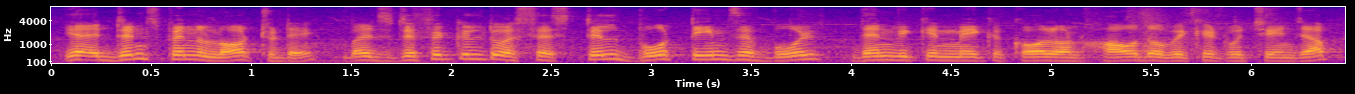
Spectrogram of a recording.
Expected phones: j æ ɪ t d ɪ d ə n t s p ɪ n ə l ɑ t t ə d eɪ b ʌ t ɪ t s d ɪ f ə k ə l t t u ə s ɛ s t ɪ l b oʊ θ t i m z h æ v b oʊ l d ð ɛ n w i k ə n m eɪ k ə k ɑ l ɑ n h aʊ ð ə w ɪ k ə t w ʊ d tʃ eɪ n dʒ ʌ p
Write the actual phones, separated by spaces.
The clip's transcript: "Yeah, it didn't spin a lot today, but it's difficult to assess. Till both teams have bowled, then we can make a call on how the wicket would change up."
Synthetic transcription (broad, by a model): j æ ɪ t d ɪ d ə n t s p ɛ n ə l ɑ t t ə d eɪ b ʌ t ɪ t s d ɪ f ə k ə l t t u ə s ɛ s t ɪ l b oʊ t t i m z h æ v b oʊ l d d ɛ n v i k ə n m eɪ k ə k ɑ l ɑ n h aʊ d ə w ɪ k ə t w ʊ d tʃ eɪ n dʒ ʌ p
